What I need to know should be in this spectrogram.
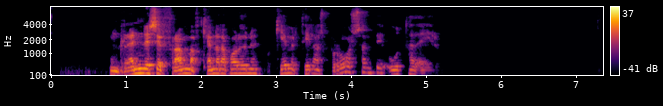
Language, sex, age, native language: Icelandic, male, 30-39, Icelandic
